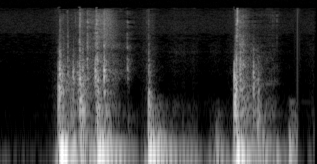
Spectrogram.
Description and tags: Stepping on a trapdoor.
